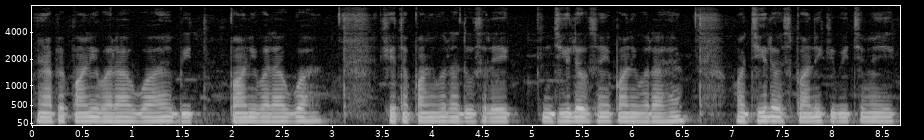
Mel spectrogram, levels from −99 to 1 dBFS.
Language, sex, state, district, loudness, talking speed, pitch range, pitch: Hindi, male, Chhattisgarh, Rajnandgaon, -30 LUFS, 230 wpm, 100-105 Hz, 100 Hz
